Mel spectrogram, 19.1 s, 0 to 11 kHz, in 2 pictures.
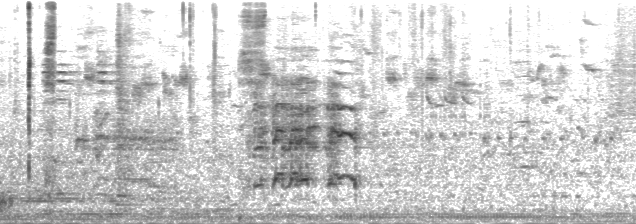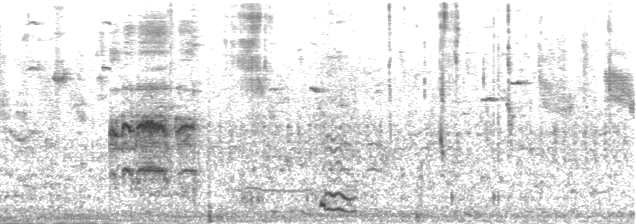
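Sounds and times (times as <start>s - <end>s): rooster crowing: 1.2s - 2.7s, 3.8s - 5.5s, 11.2s - 12.6s.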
